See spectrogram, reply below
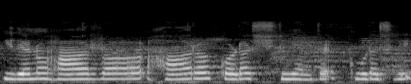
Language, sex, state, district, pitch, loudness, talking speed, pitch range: Kannada, female, Karnataka, Gulbarga, 250 Hz, -17 LUFS, 115 wpm, 245-260 Hz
